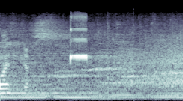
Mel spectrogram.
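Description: A single short, high electronic beep about a second in, over a steady low background hum.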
